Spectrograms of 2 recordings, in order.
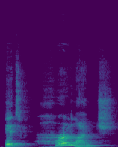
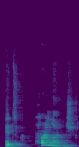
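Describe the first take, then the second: First: It is spoken slowly and deliberately. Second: It is spoken at a normal pace.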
